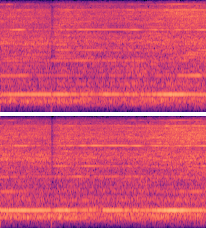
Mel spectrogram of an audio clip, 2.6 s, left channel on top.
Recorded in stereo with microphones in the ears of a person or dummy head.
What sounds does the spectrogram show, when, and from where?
0.0 s a machine running: 45° left (ahead or behind), 4 m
